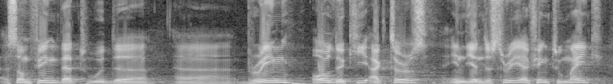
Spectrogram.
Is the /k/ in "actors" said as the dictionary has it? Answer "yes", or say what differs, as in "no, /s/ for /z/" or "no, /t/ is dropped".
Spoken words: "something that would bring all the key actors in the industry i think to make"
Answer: yes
